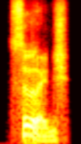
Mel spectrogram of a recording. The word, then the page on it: sewage: British English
